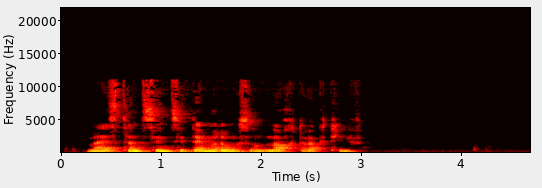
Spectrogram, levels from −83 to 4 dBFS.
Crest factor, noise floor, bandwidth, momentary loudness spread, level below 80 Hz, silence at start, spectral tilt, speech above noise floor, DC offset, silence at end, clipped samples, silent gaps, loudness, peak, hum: 18 dB; -73 dBFS; 11.5 kHz; 11 LU; -54 dBFS; 0.25 s; -6.5 dB/octave; 45 dB; under 0.1%; 1.7 s; under 0.1%; none; -30 LUFS; -14 dBFS; none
